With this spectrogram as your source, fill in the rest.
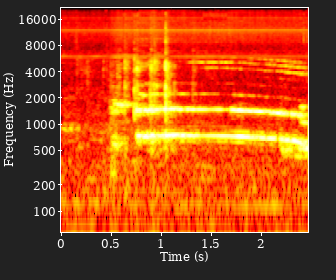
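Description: A rooster crows once at close range, a long loud call that rises and holds before trailing off, with only faint background noise around it.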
